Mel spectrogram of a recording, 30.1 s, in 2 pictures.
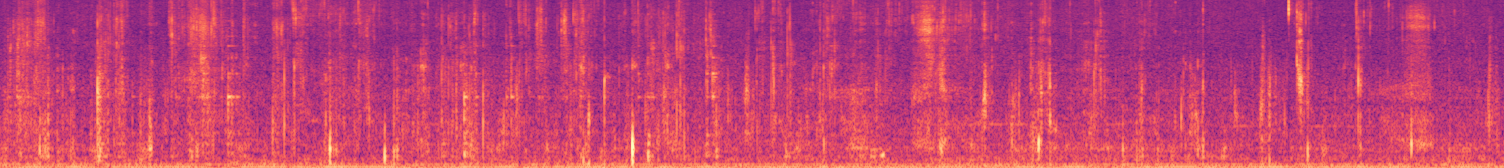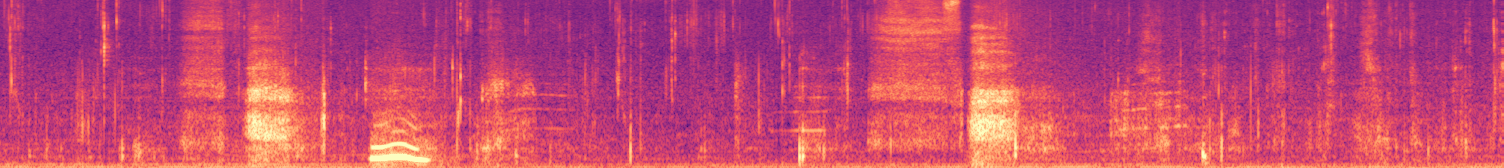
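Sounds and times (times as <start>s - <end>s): chewing crunchy food: 0.0s - 18.8s, 19.4s - 23.8s, 25.2s - 30.0s
wet mouth sounds: 18.3s - 19.7s.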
